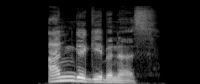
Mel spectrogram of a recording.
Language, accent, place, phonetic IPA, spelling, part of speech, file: German, Germany, Berlin, [ˈanɡəˌɡeːbənəs], angegebenes, adjective, De-angegebenes.ogg
- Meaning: strong/mixed nominative/accusative neuter singular of angegeben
